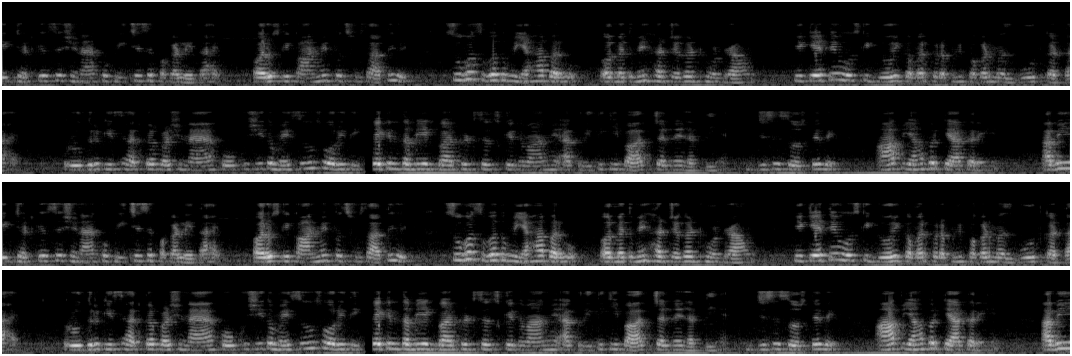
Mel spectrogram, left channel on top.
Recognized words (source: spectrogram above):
झटके से शनाया को पीछे से पकड़ लेता है और उसके कान में फुसफुसाते हुए, सुबह सुबह तुम यहाँ पर हो और मैं तुम्हें हर जगह ढूंढ रहा हूँ। ये कहते हुए उसकी गोरी कमर पर अपनी पकड़ मजबूत करता है। रुद्र की इस हरकत पर शनाया को खुशी तो महसूस हो रही थी, लेकिन तभी एक बार फिर से उसके दिमाग में आकृति की बात चलने लगती है, जिसे सोचते हुए, आप यहाँ पर क्या कर रहे हैं? अभी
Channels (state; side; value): quieter; left; 3.2 dB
